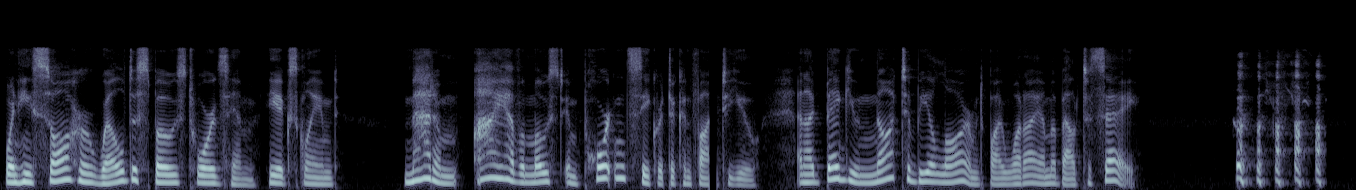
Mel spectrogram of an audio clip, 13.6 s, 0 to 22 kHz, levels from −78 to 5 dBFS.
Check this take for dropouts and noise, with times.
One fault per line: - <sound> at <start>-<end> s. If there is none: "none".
- dropout at 7.1-7.2 s
- laugh at 12.3-13.3 s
